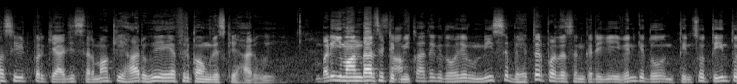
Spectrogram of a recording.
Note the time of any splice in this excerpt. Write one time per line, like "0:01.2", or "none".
0:04.1

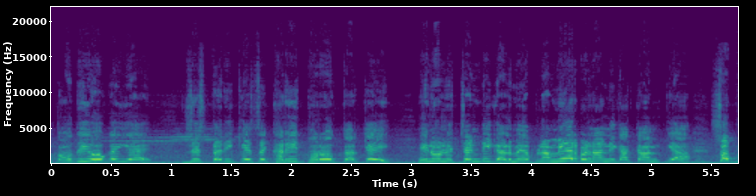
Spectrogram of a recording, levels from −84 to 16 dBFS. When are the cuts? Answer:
none

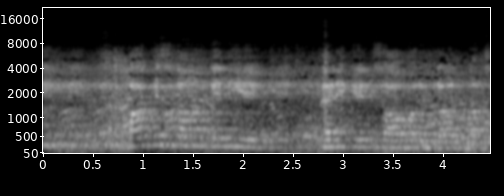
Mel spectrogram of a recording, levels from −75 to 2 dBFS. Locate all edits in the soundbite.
none

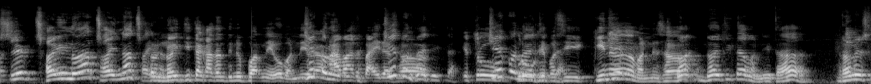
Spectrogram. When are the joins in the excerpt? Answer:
none

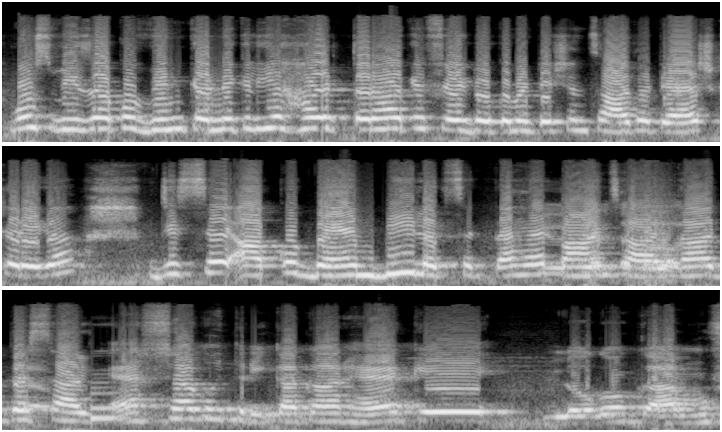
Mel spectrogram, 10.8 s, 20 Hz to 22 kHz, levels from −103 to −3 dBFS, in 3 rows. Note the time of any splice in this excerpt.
0:07.6

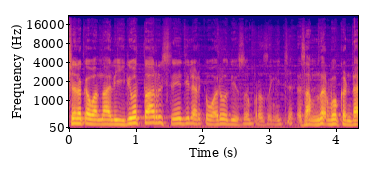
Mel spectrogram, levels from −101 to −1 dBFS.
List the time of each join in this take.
0:03.5

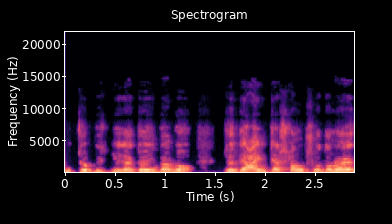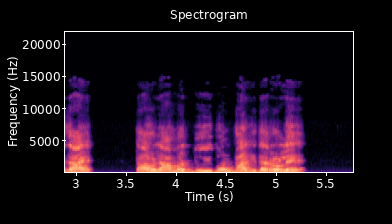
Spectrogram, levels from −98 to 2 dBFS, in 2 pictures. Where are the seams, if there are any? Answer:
none

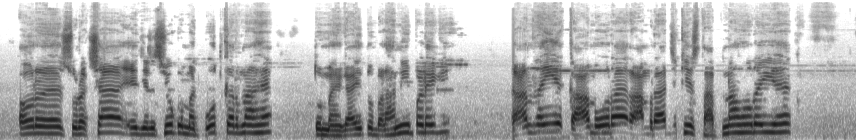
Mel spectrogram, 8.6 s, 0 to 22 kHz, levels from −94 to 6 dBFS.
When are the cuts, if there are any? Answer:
0:05.1

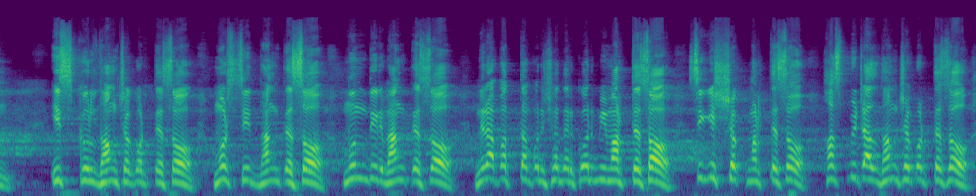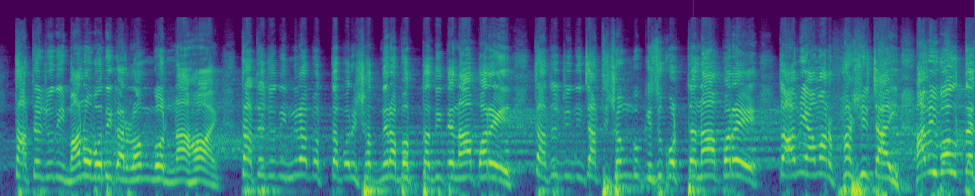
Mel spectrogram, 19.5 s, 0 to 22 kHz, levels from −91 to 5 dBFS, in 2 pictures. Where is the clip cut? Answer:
none

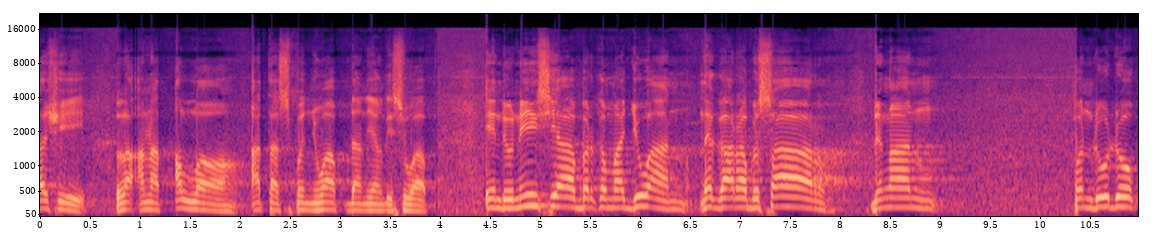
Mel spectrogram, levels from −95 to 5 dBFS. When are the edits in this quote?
0:04.0

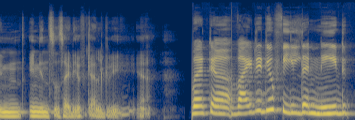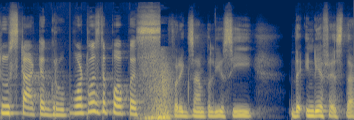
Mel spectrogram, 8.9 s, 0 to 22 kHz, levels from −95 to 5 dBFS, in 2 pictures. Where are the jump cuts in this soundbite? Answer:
0:02.9
0:05.3
0:06.4

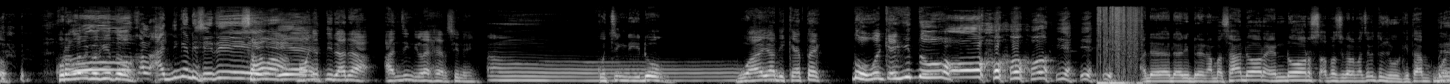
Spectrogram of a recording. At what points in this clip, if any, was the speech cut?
0:11.1

